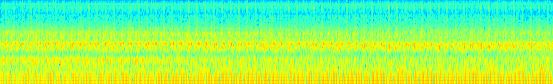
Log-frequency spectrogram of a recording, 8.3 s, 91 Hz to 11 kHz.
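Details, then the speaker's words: GMC New Look "Fishbowl" transit bus with a GMC V6, running after a few hours of prep, first start in about a year to a year and a half: an even, steady diesel idle with a smooth low chug about four beats a second and no knocks or misses. "it's been working for a few hours to get this bus ready to be moved just so that they can move it to a part of the museum where it's a little bit less prone to vandalism than where it is and you can hear it chortling away in the background"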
